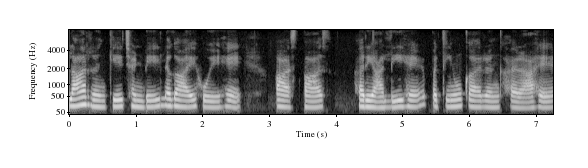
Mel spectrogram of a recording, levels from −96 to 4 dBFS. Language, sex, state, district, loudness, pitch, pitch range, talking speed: Hindi, female, Goa, North and South Goa, -18 LUFS, 180 Hz, 170-190 Hz, 125 wpm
